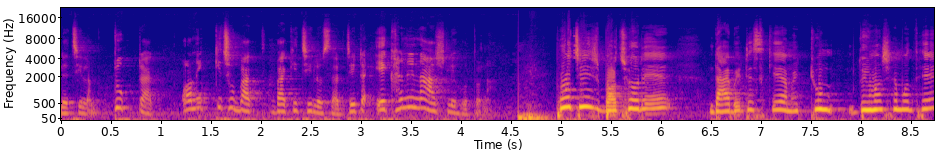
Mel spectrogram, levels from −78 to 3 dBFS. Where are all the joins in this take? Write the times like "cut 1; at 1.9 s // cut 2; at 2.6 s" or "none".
cut 1; at 4.5 s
